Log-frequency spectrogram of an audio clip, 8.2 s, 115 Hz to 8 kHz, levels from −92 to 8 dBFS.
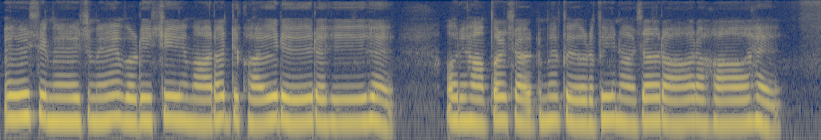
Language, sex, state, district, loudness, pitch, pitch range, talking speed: Hindi, female, Rajasthan, Jaipur, -14 LUFS, 205 Hz, 195-210 Hz, 155 wpm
